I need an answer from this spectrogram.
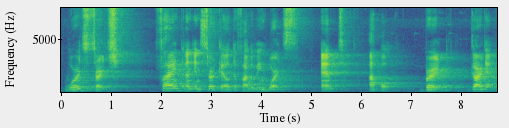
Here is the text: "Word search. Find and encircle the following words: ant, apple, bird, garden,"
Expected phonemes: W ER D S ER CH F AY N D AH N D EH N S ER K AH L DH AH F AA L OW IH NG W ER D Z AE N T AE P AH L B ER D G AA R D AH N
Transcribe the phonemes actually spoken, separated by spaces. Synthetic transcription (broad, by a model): W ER D S ER CH F AY N D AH N EH N S ER K AH L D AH F AA L OW IH NG W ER D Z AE N T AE P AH L B ER D G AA R D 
